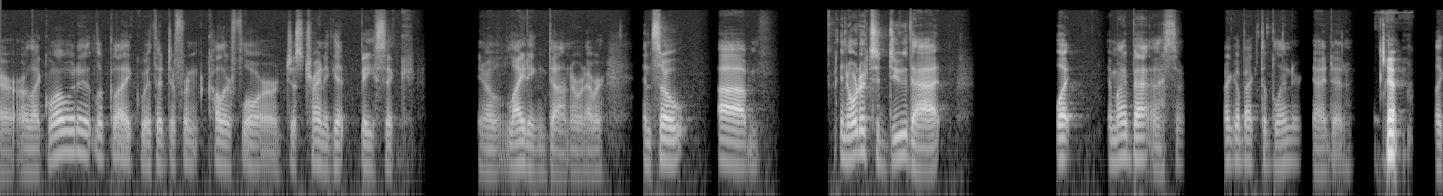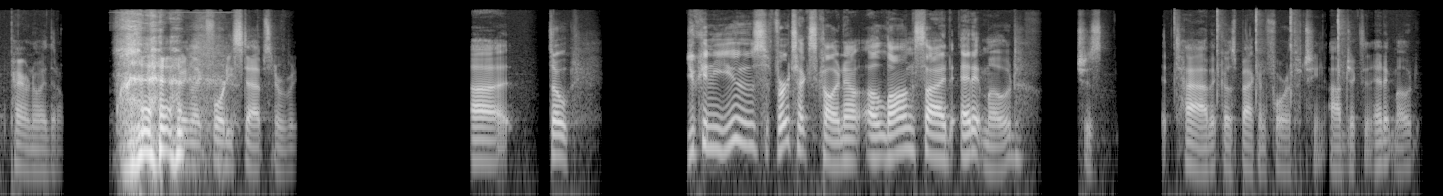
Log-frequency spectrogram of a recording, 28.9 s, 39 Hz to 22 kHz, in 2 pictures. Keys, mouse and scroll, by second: 9.8 Tab, 11.6 click, 16.9 right click, 26.1 Tab.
